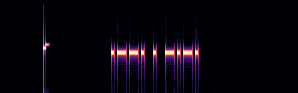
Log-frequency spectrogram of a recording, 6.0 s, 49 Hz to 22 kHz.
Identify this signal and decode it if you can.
Morse code, heard as a keyed tone, about 20 wpm, 700 Hz. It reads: PEC
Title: Build A Word - 3 Letters At A Time - 8-Letter Words - 20wpm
